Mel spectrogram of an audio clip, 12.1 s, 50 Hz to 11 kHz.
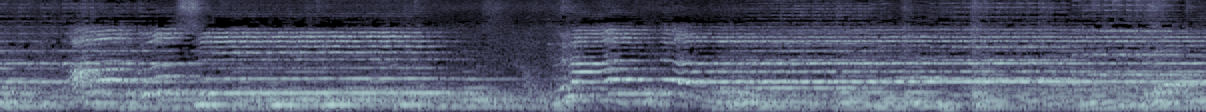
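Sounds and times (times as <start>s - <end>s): woman singing: 0.0s - 4.8s, 5.5s - 12.0s
mandolin and guitar accompaniment: 0.0s - 12.0s.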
